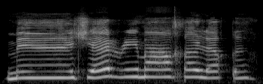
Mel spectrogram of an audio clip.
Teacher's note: یہاں پر اخفا حقیقی ادا کرنا ہے، نون کی آواز کو ناک میں اخفا کرنا ہے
